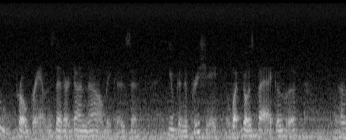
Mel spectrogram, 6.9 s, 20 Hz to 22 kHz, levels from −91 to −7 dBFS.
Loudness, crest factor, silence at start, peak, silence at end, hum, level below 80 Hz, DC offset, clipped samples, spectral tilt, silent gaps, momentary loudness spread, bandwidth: -34 LUFS; 18 dB; 0 s; -14 dBFS; 0 s; none; -44 dBFS; under 0.1%; under 0.1%; -9.5 dB/octave; none; 9 LU; over 20 kHz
